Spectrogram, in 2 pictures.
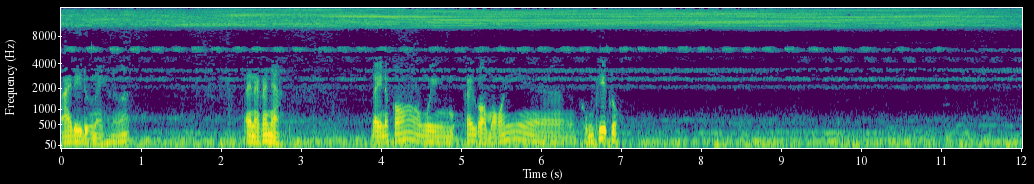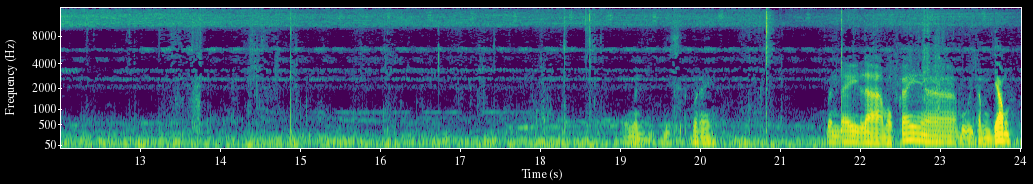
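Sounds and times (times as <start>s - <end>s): faint music: 0.0s - 24.0s
insect chorus: 0.0s - 24.0s
footsteps in undergrowth: 12.7s - 24.0s.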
